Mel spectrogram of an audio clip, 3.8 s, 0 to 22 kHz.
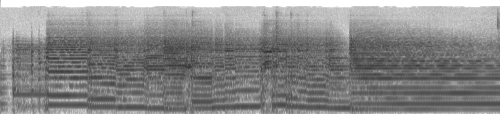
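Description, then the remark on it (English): A distorted electric guitar plays a quick lick, sliding from the 5th to 7th fret on the G string, catching the B string at the 6th fret, then sliding back down, snapping between pitches through a pull-off and hammer-on, then settling into one long sustained note. “And then we're going to go up here to the third fret of the G string and then slide up from 5 to 7 on the G string, catch the B string at the 6th fret, and then slide back down, slide, pull-off, hammer-on again.”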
